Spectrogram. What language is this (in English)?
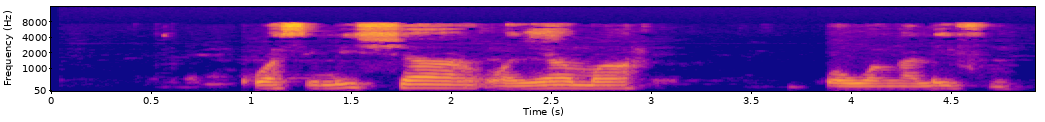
Swahili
